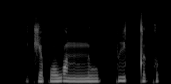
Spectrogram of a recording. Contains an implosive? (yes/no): no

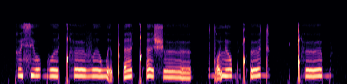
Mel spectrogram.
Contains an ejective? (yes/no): yes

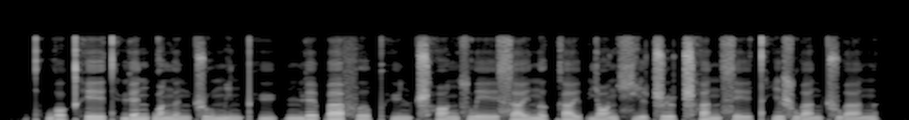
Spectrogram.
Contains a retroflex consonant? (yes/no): yes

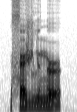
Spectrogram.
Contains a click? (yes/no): no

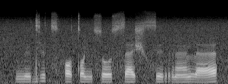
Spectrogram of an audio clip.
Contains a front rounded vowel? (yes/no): no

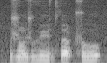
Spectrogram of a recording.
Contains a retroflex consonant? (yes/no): yes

